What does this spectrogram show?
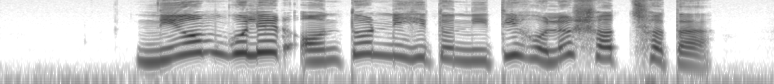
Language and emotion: Bengali, neutral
